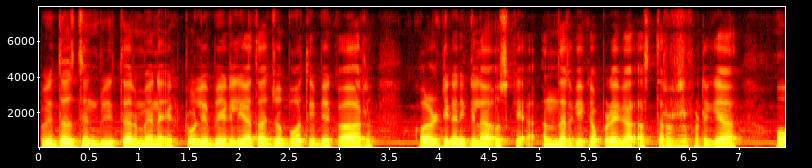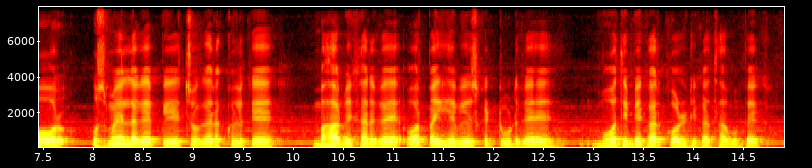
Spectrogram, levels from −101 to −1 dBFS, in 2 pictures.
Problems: none marked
